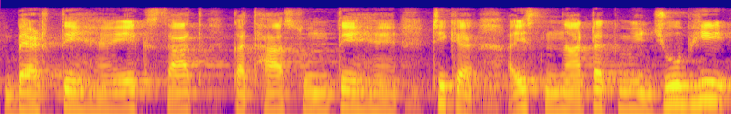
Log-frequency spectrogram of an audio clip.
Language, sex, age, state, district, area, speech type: Hindi, male, 18-30, Bihar, Samastipur, rural, spontaneous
